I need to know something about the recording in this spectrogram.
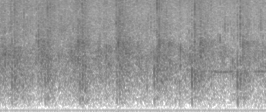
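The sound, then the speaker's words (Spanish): An audience at a Spanish-language church service applauds for the Lord with steady, dense clapping from many hands, sustained throughout at moderate loudness with a few sharper individual claps standing out. “Alguien le da un aplauso al Señor.”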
